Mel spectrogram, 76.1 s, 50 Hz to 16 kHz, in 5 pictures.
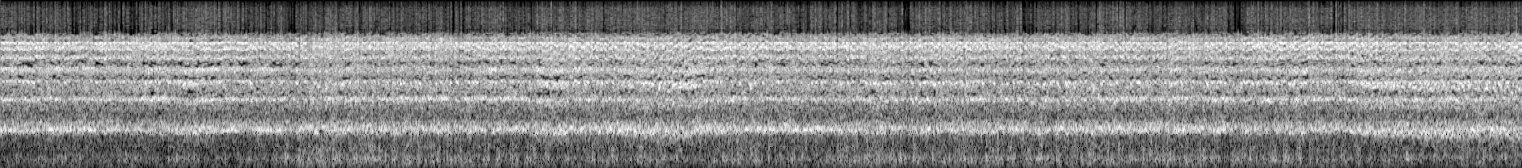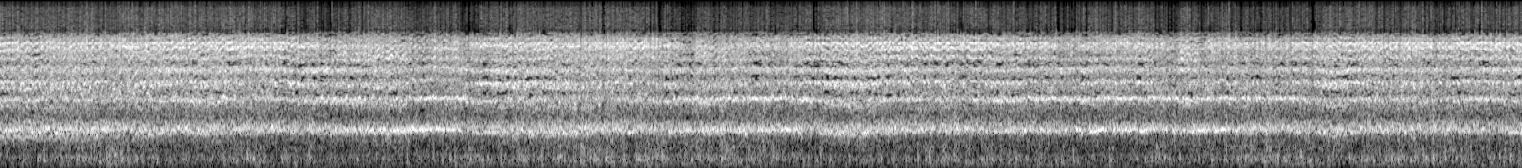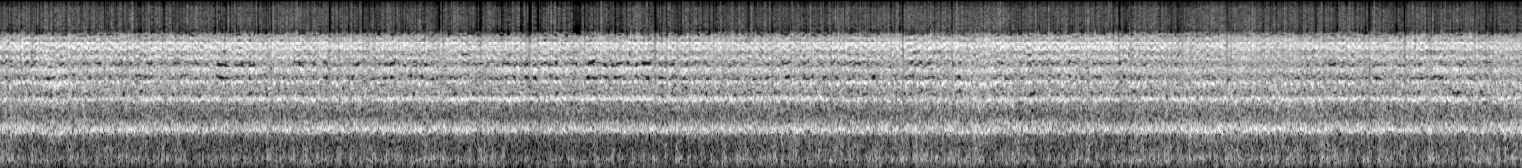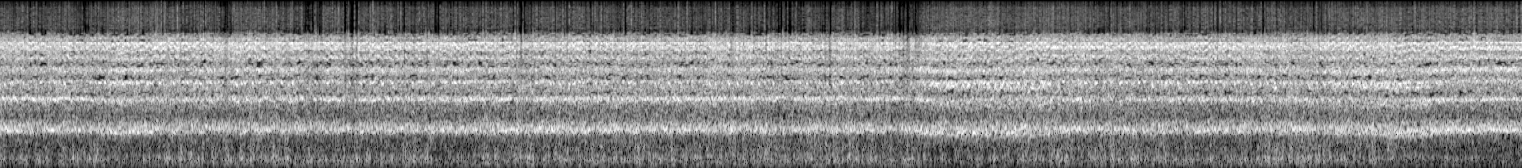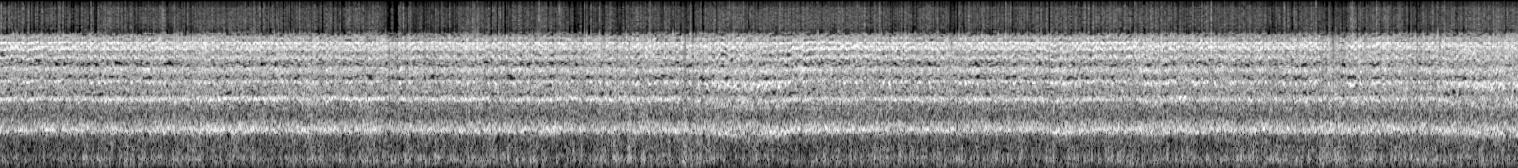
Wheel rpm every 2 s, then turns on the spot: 230, 230, 230, 220, 230, 230, 230, 210, 220, 220, 220, 220, 230, 230, 230, 230, 230, 230, 230, 230, 230, 230, 230, 230, 230, 230, 230, 220, 230, 220, 230, 230, 230, 230, 220, 230, 230, 230.
none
